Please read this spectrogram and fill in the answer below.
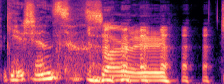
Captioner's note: laughs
